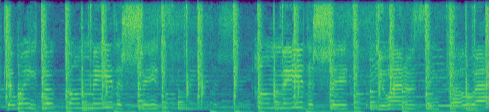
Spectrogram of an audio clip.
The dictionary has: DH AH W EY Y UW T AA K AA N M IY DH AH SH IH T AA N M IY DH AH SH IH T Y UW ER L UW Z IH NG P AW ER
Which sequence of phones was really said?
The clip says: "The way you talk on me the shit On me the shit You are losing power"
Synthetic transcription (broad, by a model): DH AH W EY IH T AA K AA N M IY DH AH SH IH T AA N M IY DH AH SH IH T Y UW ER N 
